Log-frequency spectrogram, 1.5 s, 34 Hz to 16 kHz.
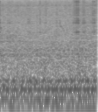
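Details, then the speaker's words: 1964 Buick Electra nailhead V8 idling after intake manifold core plug replacement and removal of old silicone; deep, even burble with no puffing or ticking, exhaust leak at bottom of intake manifold gone; vacuum lines still need replacing. "so much quieter when it doesn't have exhaust leaking out of the bottom of the intake manifold all right that's a big time here nice no more exhaust leak at the bottom of the manifold"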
